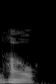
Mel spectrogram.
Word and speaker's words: Hull: So, but that is a sentiment shared by many people growing up in Hull, incidentally. – Yeah. – The only town known to rhyme with both dull and hell.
